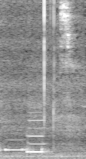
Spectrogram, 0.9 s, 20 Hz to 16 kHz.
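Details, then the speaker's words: Ventilator alarm sounding right after starting ventilation in pressure control AC mode and setting a value to 40: two short electronic tones, high then lower, over quiet room noise. "all right so already we have an alarm"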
